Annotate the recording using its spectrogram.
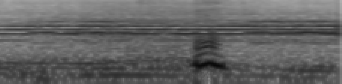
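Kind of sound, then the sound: vehicle, passing emergency vehicle siren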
